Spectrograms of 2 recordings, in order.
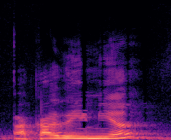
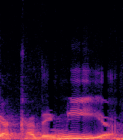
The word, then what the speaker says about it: academia: língua espanhola é outra por exemplo academia e academia Olha a mudança em português é no me que é uma oxítona e espanhol é uma paroxítona que a penúltima sílaba do espanhol e a última sílaba do Porto e a escrita é a mesma o que muda é a sílaba tônica sílaba mais forte por isso que são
